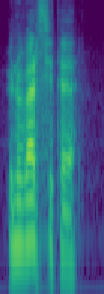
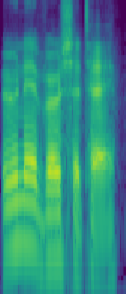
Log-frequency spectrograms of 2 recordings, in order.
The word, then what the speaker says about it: Université: Université. – Say again. – Université. – Université. – Sini. – Sini. – Sivi. – Sivi. – Yorum. – Yorum. – Nice. – Sivi Yorum. Illinois Université Sini Univern.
